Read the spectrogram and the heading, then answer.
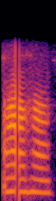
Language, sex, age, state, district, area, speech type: Goan Konkani, female, 45-60, Goa, Ponda, rural, conversation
